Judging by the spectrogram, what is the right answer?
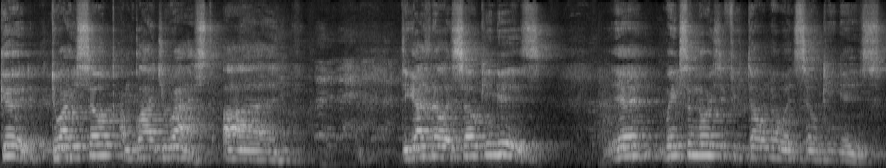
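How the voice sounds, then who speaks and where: Over light background noise and audible room echo, a man talks fairly slowly in a high voice with ordinary pitch variation. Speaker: stand-up comedian. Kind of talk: stand-up comedy routine. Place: stage.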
